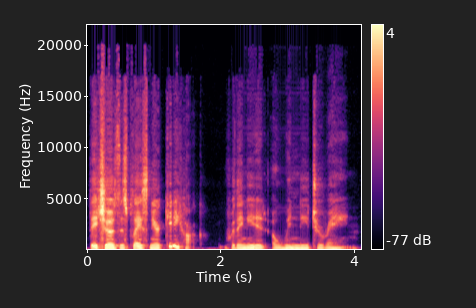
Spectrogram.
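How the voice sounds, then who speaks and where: A woman with a slightly husky voice reading a children's picture book aloud as a storytime host. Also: on the low side, moderate pace.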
